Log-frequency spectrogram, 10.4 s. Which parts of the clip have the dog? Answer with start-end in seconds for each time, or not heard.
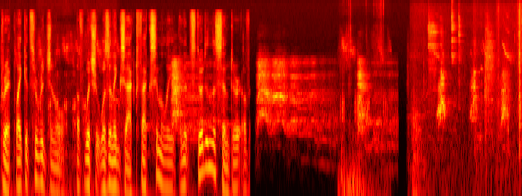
2.9-10.2.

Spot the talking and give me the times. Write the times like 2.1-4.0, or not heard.
0.0-5.0.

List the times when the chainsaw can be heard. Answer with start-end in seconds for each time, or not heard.
not heard.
